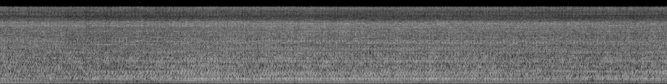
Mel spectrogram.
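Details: Carbureted Suzuki Cultus with past intermittent misfire, after replacing CDI and fitting a Japanese ignition coil: steady even idle with constant hum, no stumbles or misses; engine running smoothly.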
